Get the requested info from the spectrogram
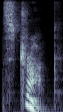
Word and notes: struck: British English

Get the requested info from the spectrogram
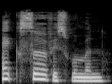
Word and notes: ex servicewoman: British English

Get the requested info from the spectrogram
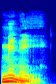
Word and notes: mini: British English

